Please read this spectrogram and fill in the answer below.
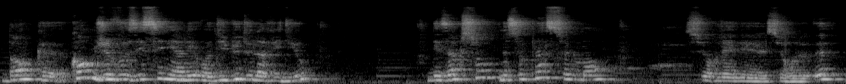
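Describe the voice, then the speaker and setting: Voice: mid-range voice, warm tone. A teacher with a Moroccan accent, patiently explaining a grammar lesson and answering their own questions. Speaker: French teacher. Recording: very echoey room, distant mic, faint music.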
